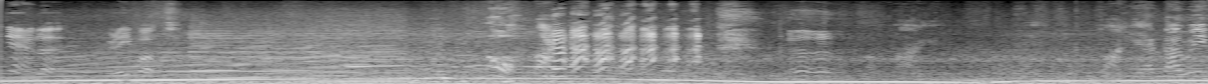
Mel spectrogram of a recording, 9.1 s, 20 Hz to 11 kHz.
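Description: Honda Civic EP3 engine revs hard in second gear, pitch climbing steadily then dropping and rising again, loud and close inside the car, with people talking and chuckling over it.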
